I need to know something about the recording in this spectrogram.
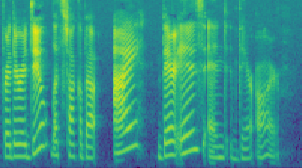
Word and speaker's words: hay: And yes, it is pronounced I, not hey. Okay? So you've heard it here. I should never hear it pronounced as hey.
